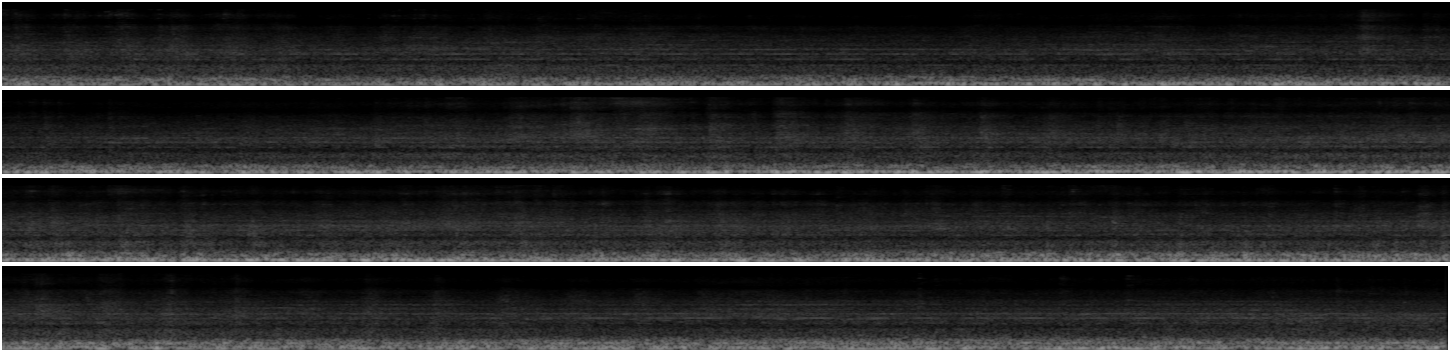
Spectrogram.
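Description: A freight train's cars rolling past: a loud, steady rumble of steel wheels on rail with occasional light clicks, and a faint high steady tone above it.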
